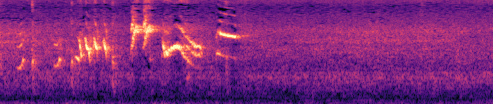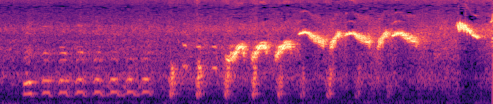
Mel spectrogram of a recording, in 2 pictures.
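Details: Chinese hwamei singing in the rain: bursts of bright whistled notes, a two-second pause, then a fast string of lower, harmonically rich notes before rising looping whistles resume.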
